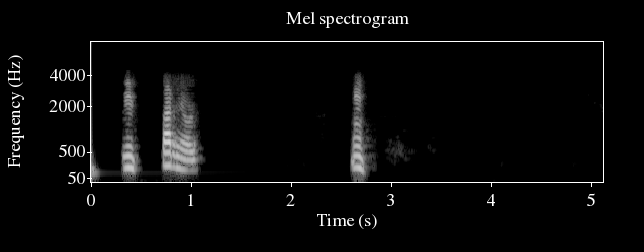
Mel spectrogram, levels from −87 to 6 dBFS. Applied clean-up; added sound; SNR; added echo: classical method Wiener filter.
